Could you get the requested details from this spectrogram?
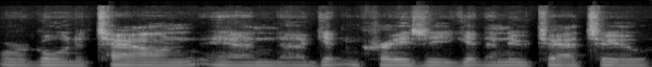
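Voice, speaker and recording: Fairly high in pitch, a man speaks at a moderate pace. His intonation is monotone and flat. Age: 60s. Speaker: Marine Corps veteran. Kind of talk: casual chat.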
